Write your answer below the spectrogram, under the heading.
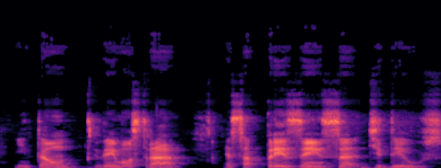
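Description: A man speaks at a medium pitch with lively intonation. Vocal fry shows in his voice. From Brazil, interior of São Paulo state. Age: 50s. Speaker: friar and theologian. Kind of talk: interview.

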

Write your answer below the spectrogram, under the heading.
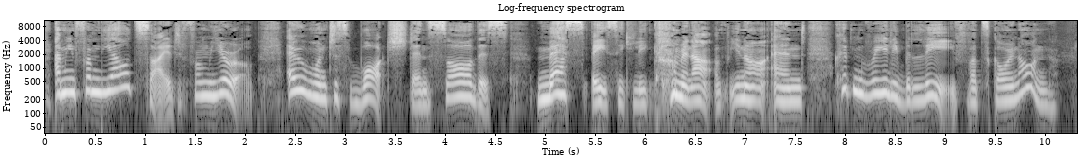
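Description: Speaking with a German accent, a woman goes at a fairly slow pace with very wide pitch swings. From Germany. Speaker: foreign correspondent. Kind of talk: radio panel discussion.

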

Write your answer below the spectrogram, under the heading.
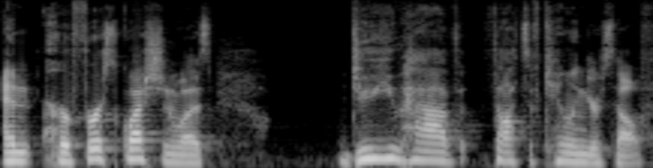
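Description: A man with an unremarkable speaking voice talks at a moderate pace and fairly high pitch, with ordinary pitch variation. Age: 30s. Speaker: makeup artist. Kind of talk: casual chat.

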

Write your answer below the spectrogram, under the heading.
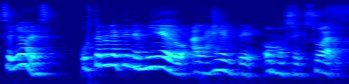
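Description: A woman with a Venezuelan accent speaks at a moderate pace, her tone animated and her intonation lively. Audible room echo and noticeable background noise surround her. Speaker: podcast co-host. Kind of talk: casual chat. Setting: studio.

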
